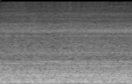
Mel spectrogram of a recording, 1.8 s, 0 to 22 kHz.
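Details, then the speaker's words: Dodge Charger, 318 V8, new Amazon carb, after making new spark plug wires for all eight cylinders: steady, even low rumble with no skips or stumbles. It is firing on all eight cylinders, before warm-up and carb tuning. "running on all eight again so that's good in my book"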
